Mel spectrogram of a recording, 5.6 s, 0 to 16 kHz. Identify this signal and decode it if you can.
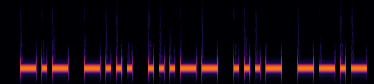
Morse code, heard as a keyed tone, about 15 wpm, 700 Hz. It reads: KB3VQ
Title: USA Call Signs - 6 Characters - 8x Character Spacing - 15wpm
